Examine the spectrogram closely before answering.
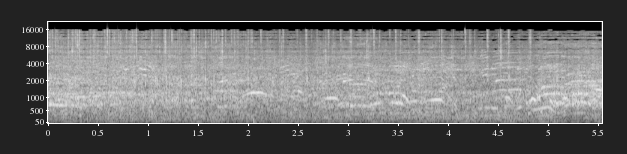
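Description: A crowd of spectators chants and cheers loudly in an open stadium.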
